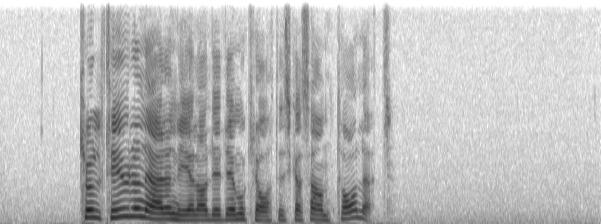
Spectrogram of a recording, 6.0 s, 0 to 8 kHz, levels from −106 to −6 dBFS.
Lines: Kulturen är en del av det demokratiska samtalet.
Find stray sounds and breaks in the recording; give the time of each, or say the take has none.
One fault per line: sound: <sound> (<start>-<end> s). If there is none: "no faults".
no faults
